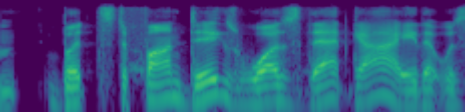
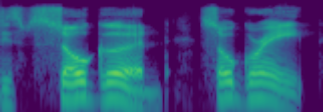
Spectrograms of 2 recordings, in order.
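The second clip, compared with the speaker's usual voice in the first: mocking, sarcastic tone. Praising Kirk Cousins while talking about a player's trade: sarcastic. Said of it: "I'm saying this sarcastically".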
